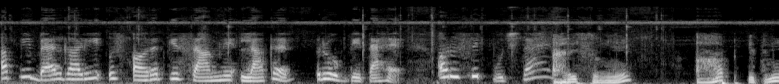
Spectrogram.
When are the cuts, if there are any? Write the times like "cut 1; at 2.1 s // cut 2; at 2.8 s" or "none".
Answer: cut 1; at 5.4 s

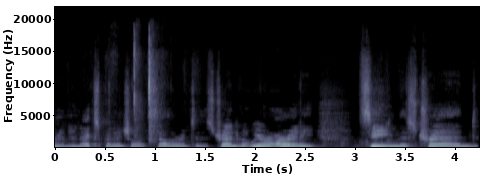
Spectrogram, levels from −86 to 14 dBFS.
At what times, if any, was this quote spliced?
none

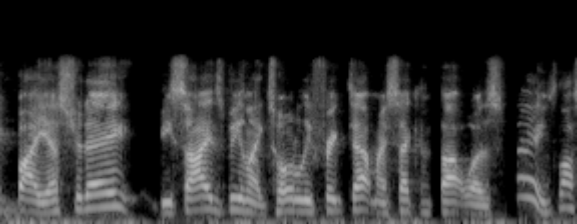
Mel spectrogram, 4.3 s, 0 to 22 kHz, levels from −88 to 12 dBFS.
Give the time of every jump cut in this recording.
none

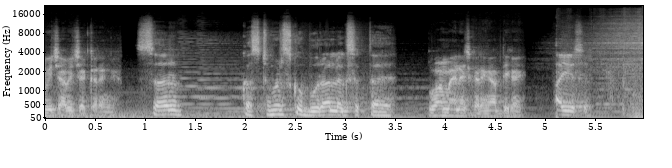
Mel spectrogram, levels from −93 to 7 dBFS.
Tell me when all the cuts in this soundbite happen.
none

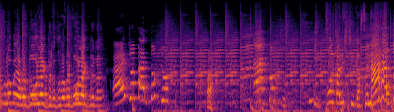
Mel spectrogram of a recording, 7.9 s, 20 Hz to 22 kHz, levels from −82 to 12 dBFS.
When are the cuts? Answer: cut 1; at 2.1 s

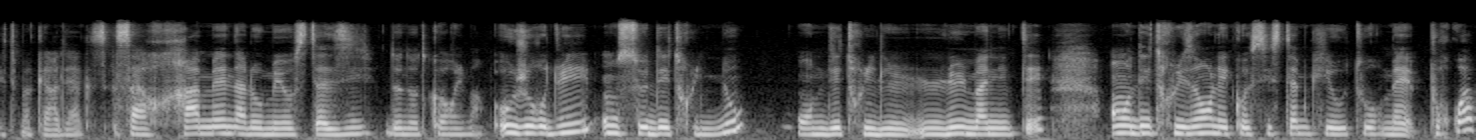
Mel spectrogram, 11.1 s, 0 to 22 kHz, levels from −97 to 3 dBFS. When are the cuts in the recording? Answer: cut 1; at 3.6 s // cut 2; at 4.5 s

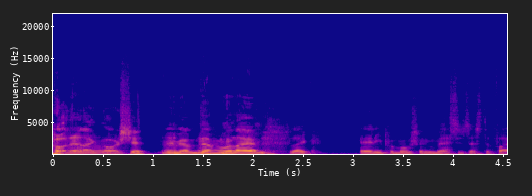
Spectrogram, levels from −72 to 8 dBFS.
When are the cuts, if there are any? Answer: cut 1; at 2.3 s

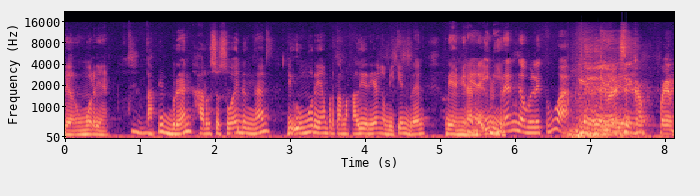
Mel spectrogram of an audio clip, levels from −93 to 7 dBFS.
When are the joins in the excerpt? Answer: cut 1; at 6.7 s

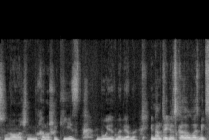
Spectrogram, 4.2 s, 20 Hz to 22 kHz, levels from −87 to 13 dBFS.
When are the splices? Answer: cut 1; at 2.8 s

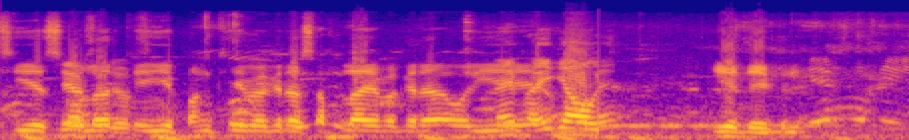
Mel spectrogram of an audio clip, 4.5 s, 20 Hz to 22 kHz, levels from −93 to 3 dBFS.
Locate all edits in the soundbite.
cut 1; at 3.0 s

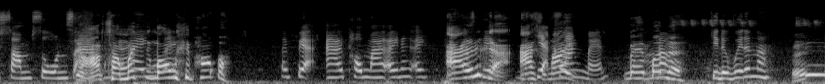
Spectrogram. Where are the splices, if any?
none

